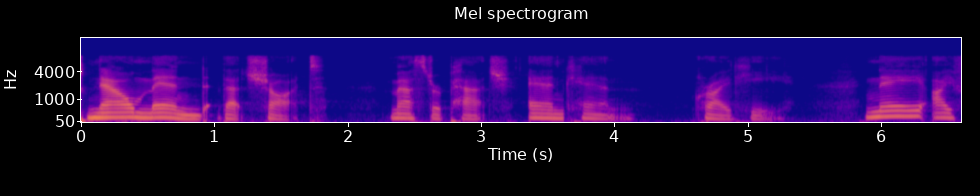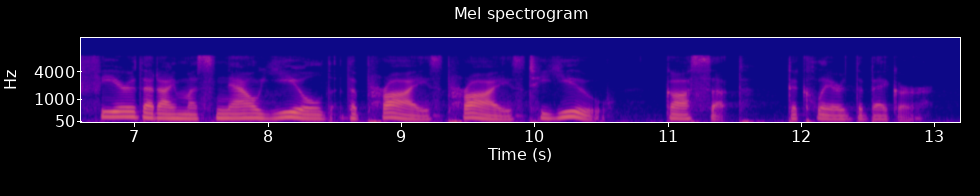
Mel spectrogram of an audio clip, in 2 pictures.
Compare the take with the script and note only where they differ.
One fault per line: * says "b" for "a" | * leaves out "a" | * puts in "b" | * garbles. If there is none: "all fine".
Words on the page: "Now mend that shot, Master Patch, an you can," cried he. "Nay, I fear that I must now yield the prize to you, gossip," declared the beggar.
* leaves out "you"
* puts in "prize"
